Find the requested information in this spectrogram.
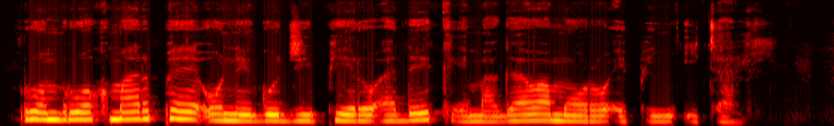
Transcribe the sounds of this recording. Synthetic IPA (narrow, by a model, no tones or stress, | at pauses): ɾwomɾwɔkmarpɛoneɡod͡ʒipjeɾoʔadekʰemaɡawamɔɾɔepiɲitʰali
